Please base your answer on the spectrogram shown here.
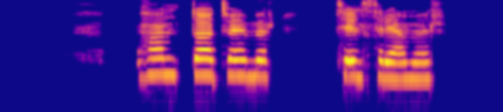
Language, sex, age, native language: Icelandic, male, 8, Icelandic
